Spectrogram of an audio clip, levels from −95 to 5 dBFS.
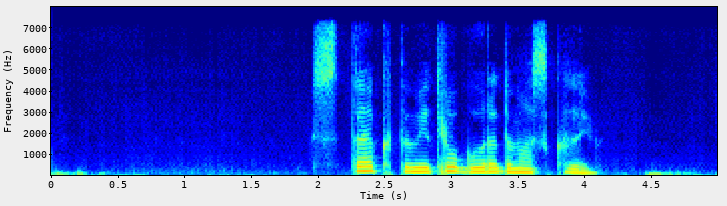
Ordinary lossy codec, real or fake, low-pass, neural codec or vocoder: none; fake; 7.2 kHz; codec, 16 kHz, 1 kbps, FreqCodec, larger model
